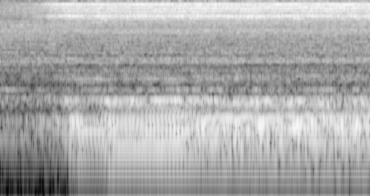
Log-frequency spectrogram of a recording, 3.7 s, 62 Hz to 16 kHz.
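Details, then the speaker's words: DIY belt grinder motor on TDA1085 speed controller, set about 1600 rpm and checked by tachometer: spins up to a steady whine that holds level under load; speed regulation copes well, motor healthy. "на вытягивает естественно подымается да нет справляется да справляется хорошо"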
